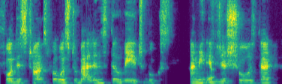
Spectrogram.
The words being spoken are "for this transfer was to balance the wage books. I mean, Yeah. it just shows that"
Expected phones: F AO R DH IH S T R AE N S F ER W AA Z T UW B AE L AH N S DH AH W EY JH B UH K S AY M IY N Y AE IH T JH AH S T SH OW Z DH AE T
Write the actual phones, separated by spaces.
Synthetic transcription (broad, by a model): F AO R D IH S T R AE N S F ER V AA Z T UW B AE L AH N S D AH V EY JH B UH K S AY M IY N IH T JH AH S T SH OW Z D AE T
